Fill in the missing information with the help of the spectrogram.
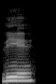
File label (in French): "lie1", chinois; Cours-de-Chinois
